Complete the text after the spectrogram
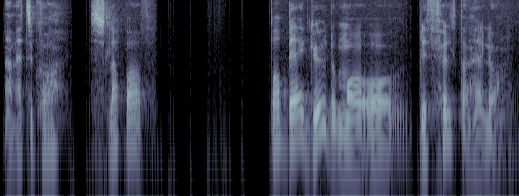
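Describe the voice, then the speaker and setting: A Norwegian man in his forties preaching to a congregation. He tells his stories with animated energy, laughs often and acts out little voices, all at an ordinary middle pitch. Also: husky. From Norway. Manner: lively storytelling with laughter, acted quotes. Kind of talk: sermon.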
